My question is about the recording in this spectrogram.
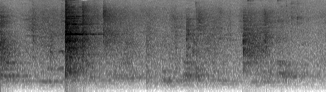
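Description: A few sharp clinks and knocks of hard objects, the loudest about half a second in, with a fainter one near the end.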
